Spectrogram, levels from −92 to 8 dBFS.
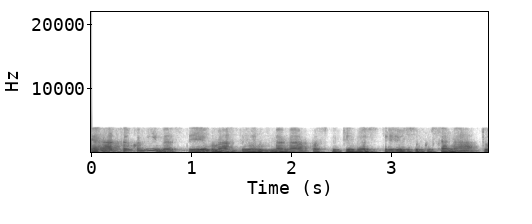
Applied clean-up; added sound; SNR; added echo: neural separator model SepFormer DNS4.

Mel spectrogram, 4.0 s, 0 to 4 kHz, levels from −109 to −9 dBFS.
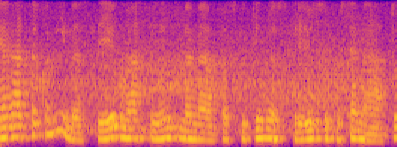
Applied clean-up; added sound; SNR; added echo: none; Bird vocalization, bird call, bird song; 13 dB; none.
